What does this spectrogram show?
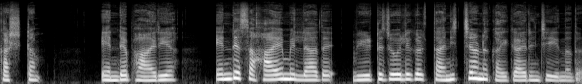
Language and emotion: Malayalam, sad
